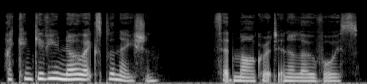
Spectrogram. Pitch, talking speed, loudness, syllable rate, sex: 200 Hz, 195 wpm, -17 LUFS, 6.1 syllables/s, female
